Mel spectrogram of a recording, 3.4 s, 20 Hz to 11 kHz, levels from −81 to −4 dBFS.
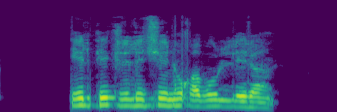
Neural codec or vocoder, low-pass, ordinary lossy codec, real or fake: codec, 16 kHz, 8 kbps, FreqCodec, larger model; 7.2 kHz; AAC, 32 kbps; fake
